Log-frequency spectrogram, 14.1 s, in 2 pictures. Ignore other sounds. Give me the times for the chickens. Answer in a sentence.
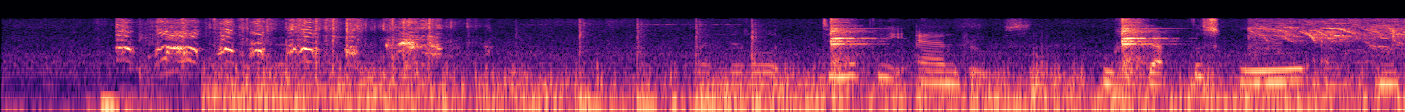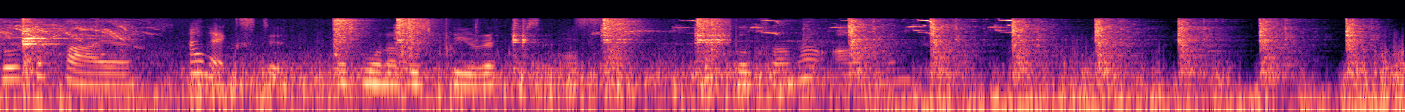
The chickens can be heard from 0.6 to 2.5 s, from 6.2 to 7.8 s and from 10.2 to 12.2 s.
